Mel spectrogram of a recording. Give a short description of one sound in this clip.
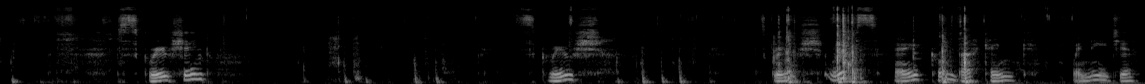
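An ink pad dabs and rubs softly against paper.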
